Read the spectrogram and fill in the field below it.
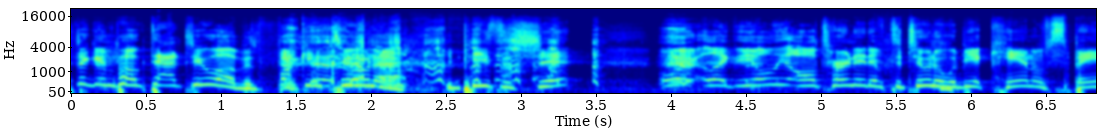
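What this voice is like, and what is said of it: Usual voice. Nothing is said of it.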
